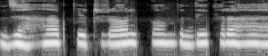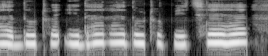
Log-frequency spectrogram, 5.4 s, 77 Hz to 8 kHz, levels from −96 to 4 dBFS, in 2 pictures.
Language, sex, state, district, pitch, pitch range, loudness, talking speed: Hindi, female, Jharkhand, Palamu, 230 Hz, 220-235 Hz, -15 LUFS, 155 wpm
